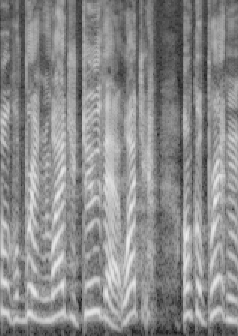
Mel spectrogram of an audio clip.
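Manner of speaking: put-on high-pitched, hurt, upset little-boy voice. Retelling a boy thrown off a tube complaining to his uncle, imitating upset little Halsey. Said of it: "little Halsey was all upset".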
